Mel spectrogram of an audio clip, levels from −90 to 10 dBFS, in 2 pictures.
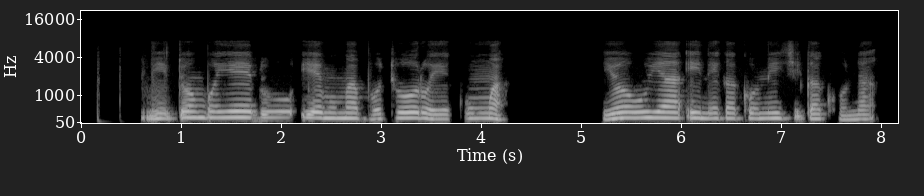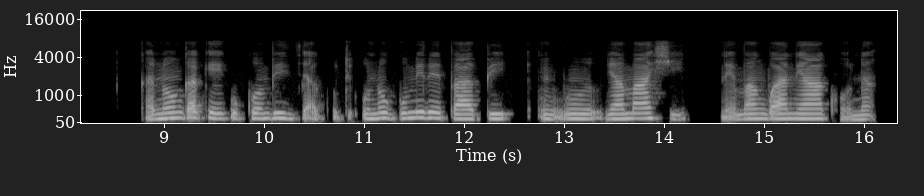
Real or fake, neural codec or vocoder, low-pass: real; none; 7.2 kHz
